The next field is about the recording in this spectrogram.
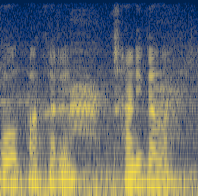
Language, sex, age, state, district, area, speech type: Odia, male, 30-45, Odisha, Subarnapur, urban, spontaneous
